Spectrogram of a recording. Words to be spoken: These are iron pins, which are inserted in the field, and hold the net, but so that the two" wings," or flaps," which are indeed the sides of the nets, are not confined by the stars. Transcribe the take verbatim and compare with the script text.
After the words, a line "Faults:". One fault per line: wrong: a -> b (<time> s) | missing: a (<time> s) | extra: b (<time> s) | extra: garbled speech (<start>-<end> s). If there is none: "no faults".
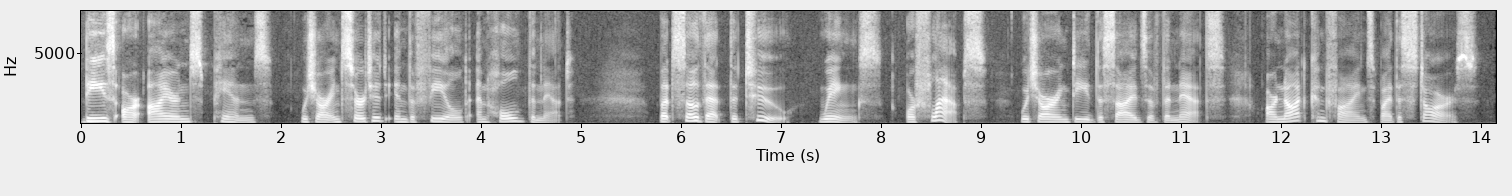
These are irons pins, which are inserted in the field, and hold the net, but so that the two" wings," or flaps," which are indeed the sides of the nets, are not confined by the stars.
Faults:
wrong: iron -> irons (0.7 s)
